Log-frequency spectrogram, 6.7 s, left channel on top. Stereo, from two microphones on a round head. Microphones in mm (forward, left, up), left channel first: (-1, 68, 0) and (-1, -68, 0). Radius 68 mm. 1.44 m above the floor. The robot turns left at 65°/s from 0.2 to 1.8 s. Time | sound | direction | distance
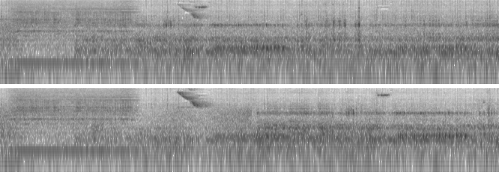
2.4 | a bird | 85° right | ?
